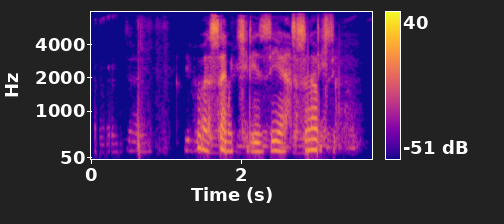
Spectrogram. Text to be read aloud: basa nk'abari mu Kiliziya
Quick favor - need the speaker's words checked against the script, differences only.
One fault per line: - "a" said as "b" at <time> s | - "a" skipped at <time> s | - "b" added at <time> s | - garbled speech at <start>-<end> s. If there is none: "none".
- "nk'abari" skipped at 1.8 s
- garbled speech at 2.7-3.3 s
